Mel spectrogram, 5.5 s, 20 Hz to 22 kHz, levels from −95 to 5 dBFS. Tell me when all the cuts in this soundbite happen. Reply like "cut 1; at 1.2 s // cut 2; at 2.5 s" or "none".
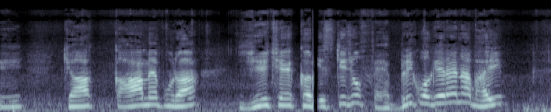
cut 1; at 3.1 s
